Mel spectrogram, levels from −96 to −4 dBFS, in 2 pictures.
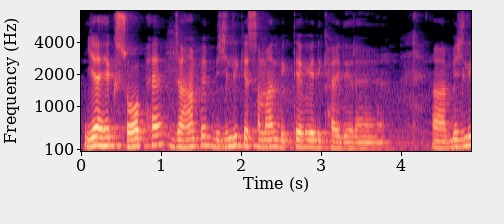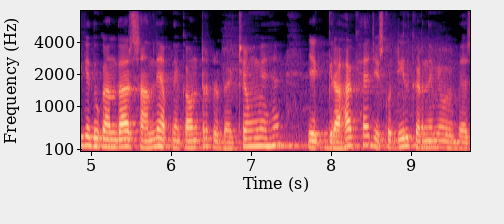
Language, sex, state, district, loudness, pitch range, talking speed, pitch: Hindi, male, Bihar, Sitamarhi, -18 LUFS, 140-170 Hz, 210 wpm, 150 Hz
